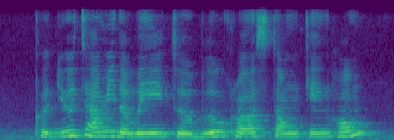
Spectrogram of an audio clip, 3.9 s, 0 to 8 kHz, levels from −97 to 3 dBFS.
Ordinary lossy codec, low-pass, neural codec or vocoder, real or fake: none; 7.2 kHz; none; real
